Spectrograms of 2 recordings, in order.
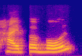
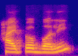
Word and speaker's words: hyperbole: Okay, so please pronunciate it correctly. It's not hyperbole, it's hyperbole.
